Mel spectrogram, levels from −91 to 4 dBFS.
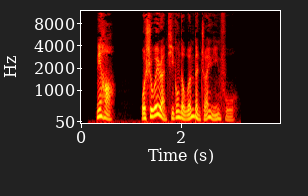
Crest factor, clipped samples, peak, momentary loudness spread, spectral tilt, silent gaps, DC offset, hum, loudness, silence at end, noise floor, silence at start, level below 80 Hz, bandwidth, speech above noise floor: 18 dB; under 0.1%; -6 dBFS; 15 LU; -5.5 dB/octave; none; under 0.1%; none; -24 LUFS; 0.95 s; -68 dBFS; 0.3 s; -64 dBFS; 12 kHz; 45 dB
